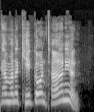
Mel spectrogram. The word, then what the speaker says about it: Tonyan: The big news out of Packers camp yesterday is that Robert Tonyan's name is actually pronounced Robert Tonyan. Tonyan.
